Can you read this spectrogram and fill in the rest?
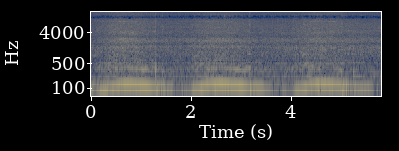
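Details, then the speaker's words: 2010 Volkswagen GTI after replacing the leaking rear muffler exhaust sleeve clamp: three free revs with a deep, smooth exhaust note and no puffing or hiss, much quieter, exhaust now sealed and normal. "All right, now we're gonna go ahead and start it to see what it sounds like now that there's no hole in the exhaust. So much quieter."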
